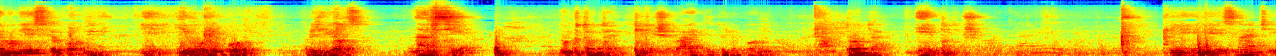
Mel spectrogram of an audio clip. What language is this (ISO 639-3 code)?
rus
